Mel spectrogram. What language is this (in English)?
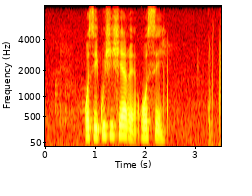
Northern Sotho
